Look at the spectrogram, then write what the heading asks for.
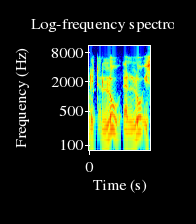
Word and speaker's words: loup: We call it loup, and loup is spelled that way. It's spelled L-O-U-P, but the P is not pronounced, loup.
